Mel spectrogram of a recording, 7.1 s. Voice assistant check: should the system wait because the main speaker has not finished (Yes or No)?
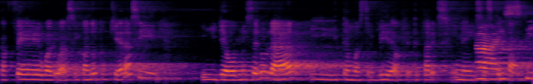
No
